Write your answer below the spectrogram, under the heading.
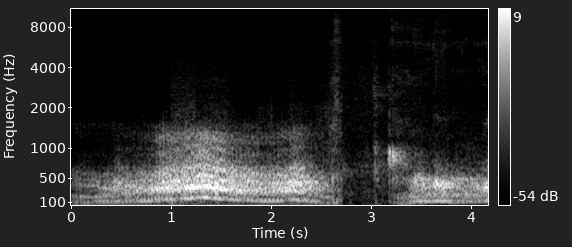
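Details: A Staffordshire Bull Terrier puppy, a blue Staffy, growls happily while greeting its owner with a toy on arrival home; a low, rumbling, sustained growl builds over two seconds, then breaks off, followed by laughter and a softer grumble.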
